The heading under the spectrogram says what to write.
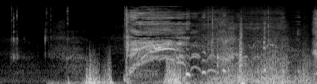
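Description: A piece of gum being chewed intensely, with loud, wet smacking and clicking mouth sounds over a rough, breathy rush of noise.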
